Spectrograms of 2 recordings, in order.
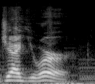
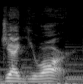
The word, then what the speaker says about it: Jaguar: you said it was he said Jaguar I said jag you are the you was pronounced I might just specify the U is pronounced you see me not like my phonetic spelling of it not adding other letters that aren't in the word Jaguar is what I said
